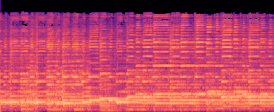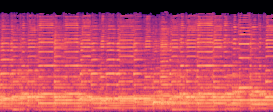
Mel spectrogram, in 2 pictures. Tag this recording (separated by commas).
Music, fiddle, Musical instrument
